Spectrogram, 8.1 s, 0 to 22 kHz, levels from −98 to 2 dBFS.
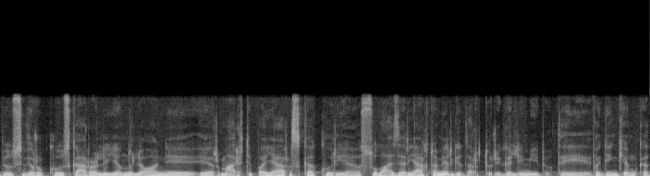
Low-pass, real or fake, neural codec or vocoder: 9.9 kHz; fake; vocoder, 24 kHz, 100 mel bands, Vocos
